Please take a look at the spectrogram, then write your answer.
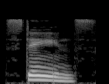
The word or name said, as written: stanes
